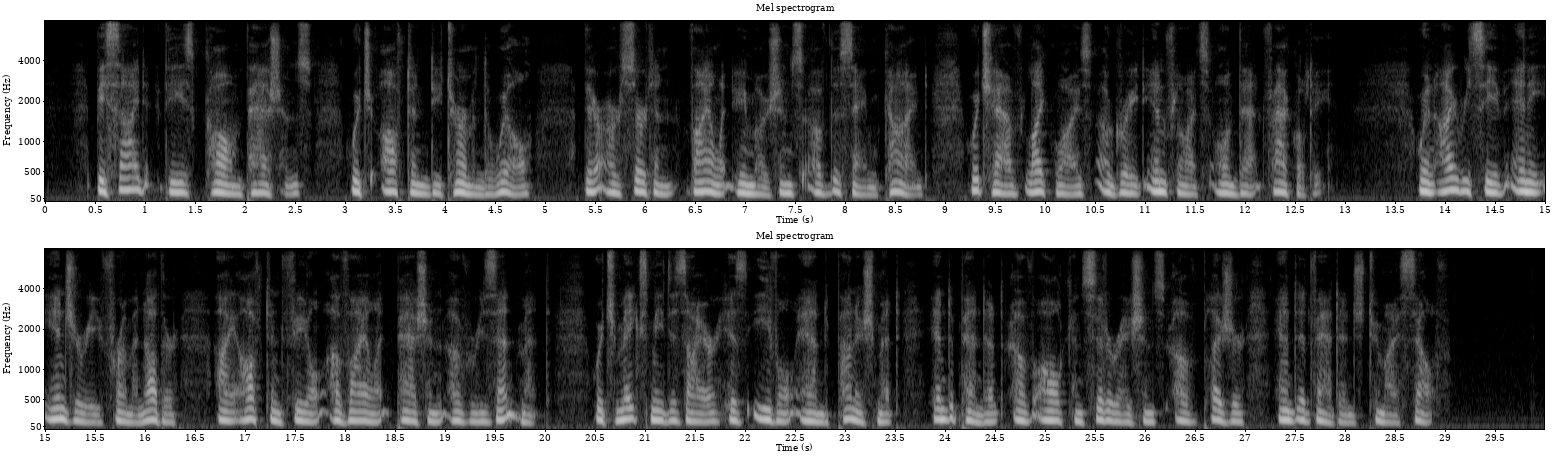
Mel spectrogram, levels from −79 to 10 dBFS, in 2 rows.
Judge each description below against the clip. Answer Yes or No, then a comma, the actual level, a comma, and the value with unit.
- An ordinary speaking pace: No, slow, 120 wpm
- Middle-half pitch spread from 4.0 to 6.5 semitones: No, average, 3.6 semitones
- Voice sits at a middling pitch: Yes, medium, 145 Hz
